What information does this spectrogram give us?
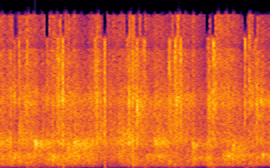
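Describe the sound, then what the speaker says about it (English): An audience at a Toastmasters club meeting applauds in a loud, dense, continuous wash of clapping that lasts throughout. "So let's have a big round of applause"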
